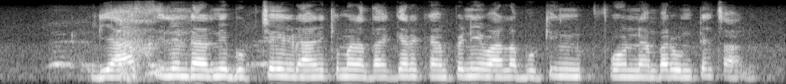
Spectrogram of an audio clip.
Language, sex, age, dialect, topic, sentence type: Telugu, male, 18-24, Central/Coastal, banking, statement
